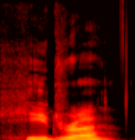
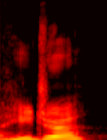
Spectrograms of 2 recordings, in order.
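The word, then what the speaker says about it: Hidra: Except it's spelled with an I, so it's like Hydra? Yeah. Hydra?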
